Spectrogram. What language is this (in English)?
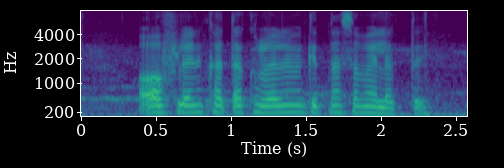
Magahi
